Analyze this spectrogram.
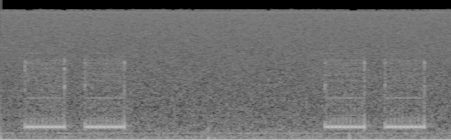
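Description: A telephone ringing tone heard on the first of two outgoing phone calls: two paired double rings separated by a pause, clear and steady over a faint line hum, with no talking.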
